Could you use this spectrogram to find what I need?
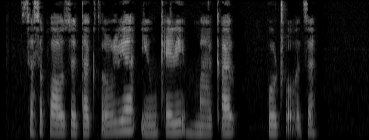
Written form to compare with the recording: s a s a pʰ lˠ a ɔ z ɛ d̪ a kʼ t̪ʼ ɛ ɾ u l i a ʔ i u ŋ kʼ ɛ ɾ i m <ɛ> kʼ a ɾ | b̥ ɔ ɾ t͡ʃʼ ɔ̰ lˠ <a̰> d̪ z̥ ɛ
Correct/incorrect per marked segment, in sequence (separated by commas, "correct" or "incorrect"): incorrect, correct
